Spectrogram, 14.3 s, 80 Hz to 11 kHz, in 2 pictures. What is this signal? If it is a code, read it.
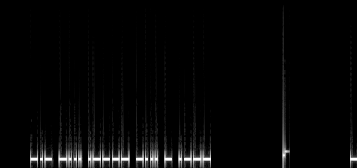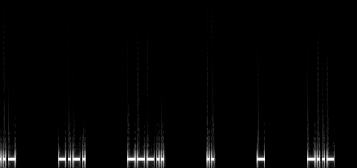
Morse code, heard as a keyed tone, about 25 wpm, spaced as for 13 wpm, 700 Hz. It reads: KB1BTJ KC8ITX
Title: USA Call Signs - 6 Characters - 6x Character Spacing - 25wpm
